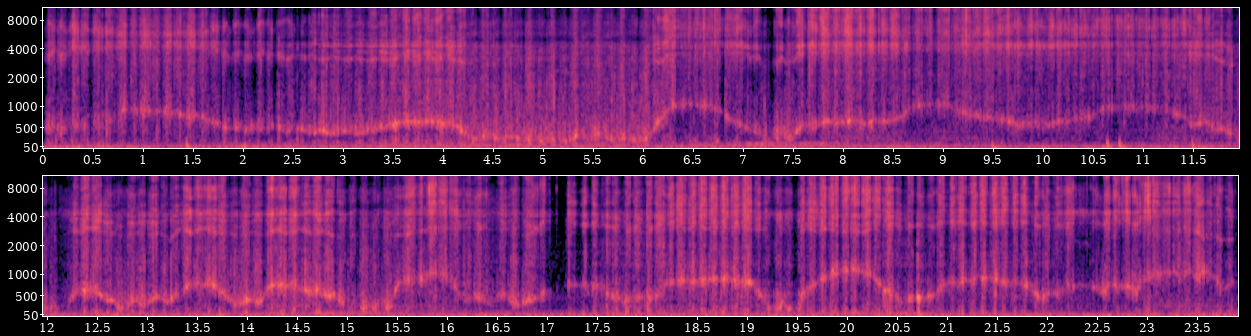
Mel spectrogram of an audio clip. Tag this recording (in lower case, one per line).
home sounds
